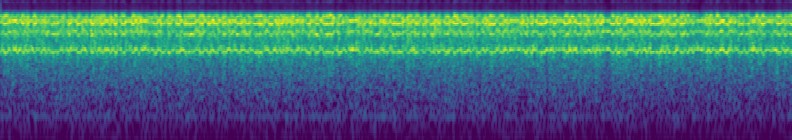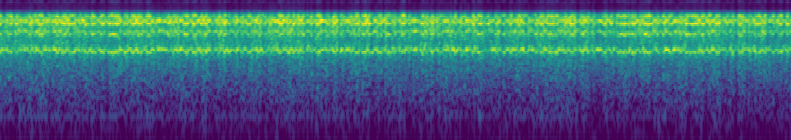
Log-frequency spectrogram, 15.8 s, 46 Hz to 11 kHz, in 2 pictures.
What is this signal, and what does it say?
Two-tone teleprinter signal, about 170 Hz shift.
